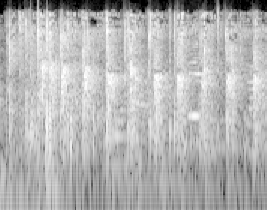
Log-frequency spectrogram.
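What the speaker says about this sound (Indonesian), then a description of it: "Kasih dulu aplaus untuk Alvera." A classroom of students applauding a classmate gives a short burst of lively, fairly close clapping that runs for a few seconds and then thins out.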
